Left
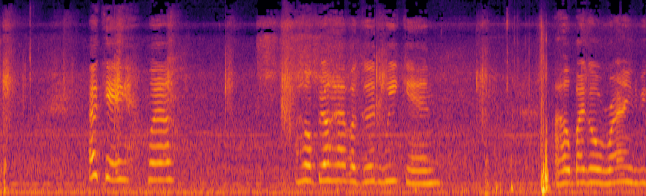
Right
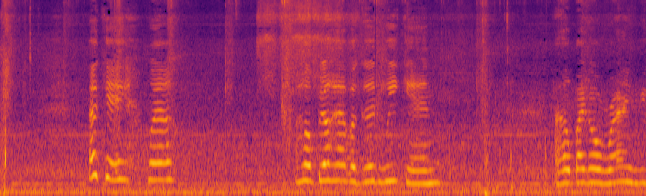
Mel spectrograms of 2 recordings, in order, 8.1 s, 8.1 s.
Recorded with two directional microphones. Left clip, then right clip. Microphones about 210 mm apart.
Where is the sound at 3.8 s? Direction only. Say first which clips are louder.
Right 1 dB; centre (ahead or behind).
